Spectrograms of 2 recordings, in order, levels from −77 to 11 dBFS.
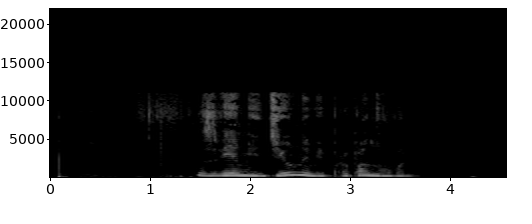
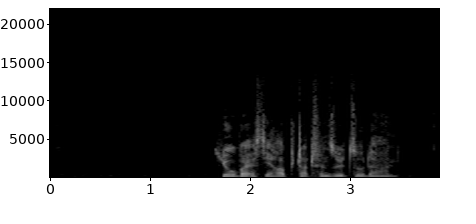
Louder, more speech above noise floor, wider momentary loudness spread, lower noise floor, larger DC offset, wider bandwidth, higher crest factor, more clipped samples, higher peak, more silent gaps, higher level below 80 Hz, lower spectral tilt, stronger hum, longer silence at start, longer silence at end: about the same, -35 LUFS vs -37 LUFS; first, 43 dB vs 38 dB; first, 22 LU vs 12 LU; about the same, -78 dBFS vs -76 dBFS; neither; second, 11.5 kHz vs 13.5 kHz; second, 14 dB vs 24 dB; neither; second, -22 dBFS vs -18 dBFS; neither; first, -60 dBFS vs -72 dBFS; about the same, -4 dB/octave vs -3.5 dB/octave; neither; second, 0.1 s vs 1.65 s; first, 0.95 s vs 0.45 s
